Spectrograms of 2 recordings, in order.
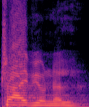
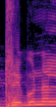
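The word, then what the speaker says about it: tribunal: ठीक है, decisions of court oblique ट्राइब्यूनल, इसका प्रोनाउंसिएशन ट्रिब्यूनल नहीं है, ट्राइब्यूनल है, क्या है, ट्राइब्यूनल, ओके।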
